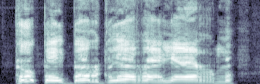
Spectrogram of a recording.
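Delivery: put-on slow, drawn-out Scottish accent. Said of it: "with the Scottish accent".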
